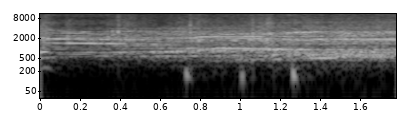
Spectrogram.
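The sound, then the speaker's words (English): A large crowd of ANC delegates at the party's two-day provincial conference in the Free State applauds and cheers as the provincial chairperson is declared, in a dense, continuous roar, with a few low thumps sounding at a steady beat beneath the noise. “A resounding applause from the ANC delegates who attended the party's two-day provincial conference in the Free State.”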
